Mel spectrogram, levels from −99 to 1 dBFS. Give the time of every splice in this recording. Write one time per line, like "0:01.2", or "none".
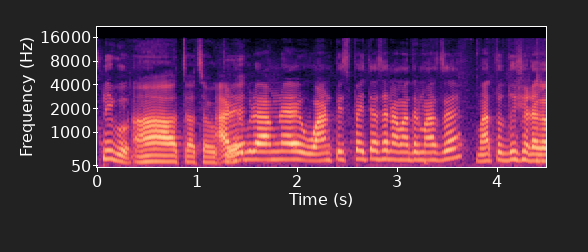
none

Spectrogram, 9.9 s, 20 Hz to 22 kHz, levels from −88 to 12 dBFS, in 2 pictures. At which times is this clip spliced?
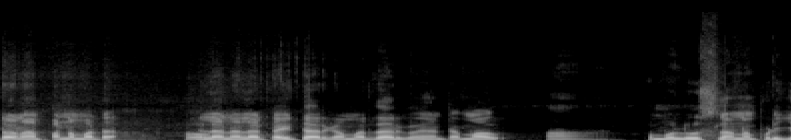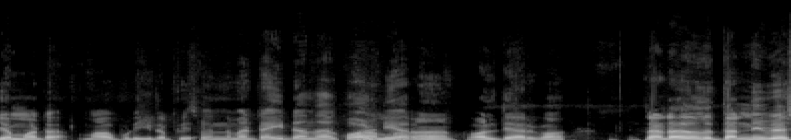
none

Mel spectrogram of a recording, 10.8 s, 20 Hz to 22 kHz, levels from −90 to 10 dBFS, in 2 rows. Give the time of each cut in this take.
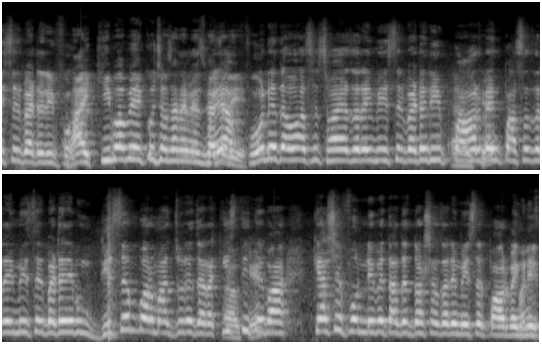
none

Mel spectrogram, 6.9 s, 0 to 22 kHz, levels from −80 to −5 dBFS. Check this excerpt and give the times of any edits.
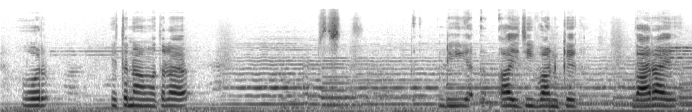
none

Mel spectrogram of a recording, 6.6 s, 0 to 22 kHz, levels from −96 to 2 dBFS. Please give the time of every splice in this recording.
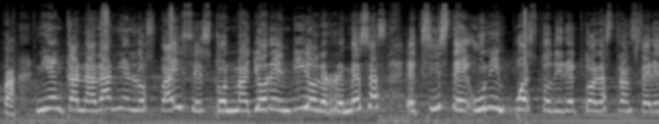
none

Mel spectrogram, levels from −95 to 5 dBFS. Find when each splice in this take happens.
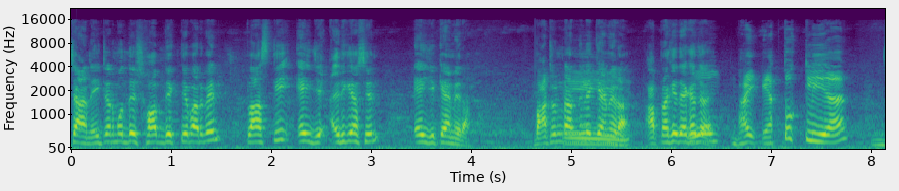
none

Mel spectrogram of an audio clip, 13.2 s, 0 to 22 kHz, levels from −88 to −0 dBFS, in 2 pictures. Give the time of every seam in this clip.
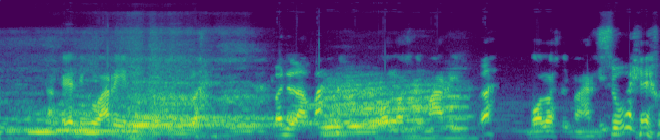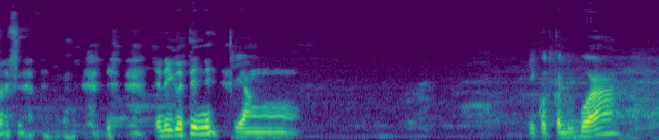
0:08.9

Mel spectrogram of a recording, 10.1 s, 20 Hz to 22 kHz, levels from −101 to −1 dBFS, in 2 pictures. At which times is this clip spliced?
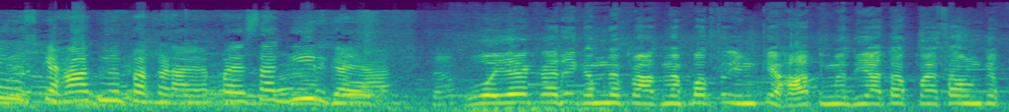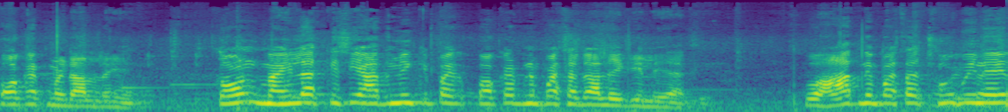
0:02.0

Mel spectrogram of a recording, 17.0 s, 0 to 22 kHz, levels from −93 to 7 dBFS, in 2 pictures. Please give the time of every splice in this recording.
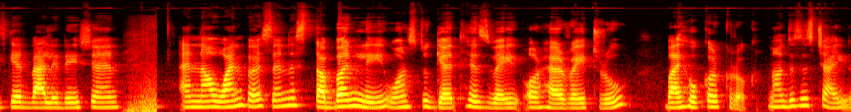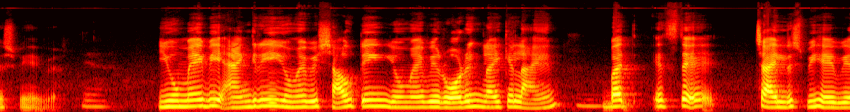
0:01.3

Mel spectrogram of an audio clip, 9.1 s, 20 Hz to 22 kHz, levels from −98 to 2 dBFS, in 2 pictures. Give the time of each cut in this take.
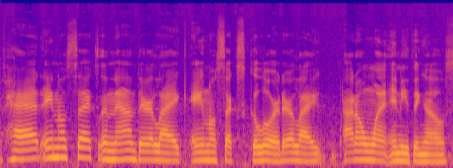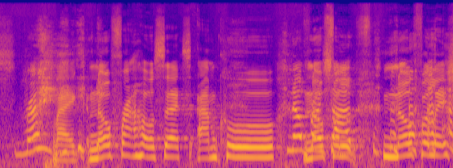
none

